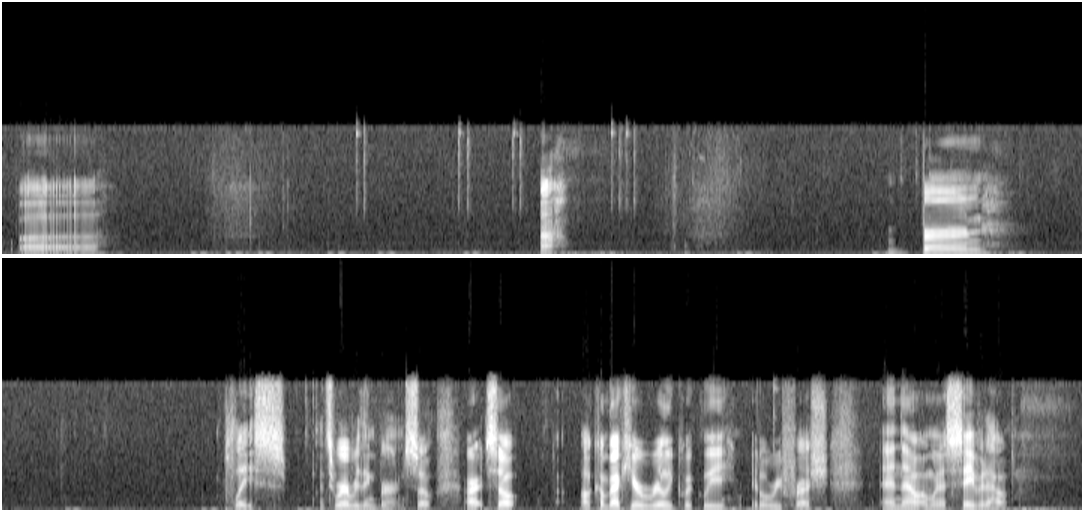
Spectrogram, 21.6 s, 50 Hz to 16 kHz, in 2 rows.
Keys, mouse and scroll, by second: 0.0-2.0 typing, 3.2 middle click, 3.6 click, 3.7 middle click, 4.7 click, 4.8 middle click, 5.2 click, 5.3 middle click, 6.2 click, 6.3 click, 8.4 shift+n, 9.2 u, 9.8 m, 11.6 shift+-, 13.0-14.2 typing, 17.0 click, 18.6 click, 19.5-21.6 ctrl+shift+middle drag, 20.4 ctrl+shift+s.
